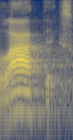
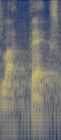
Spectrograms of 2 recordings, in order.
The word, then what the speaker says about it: látex: Látex. Muita gente diz latex, mas não é latex, é látex, não é?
